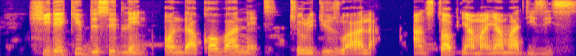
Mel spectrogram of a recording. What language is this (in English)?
Nigerian Pidgin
